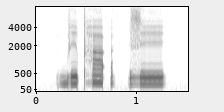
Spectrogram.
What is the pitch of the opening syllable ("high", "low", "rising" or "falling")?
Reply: low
